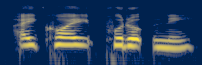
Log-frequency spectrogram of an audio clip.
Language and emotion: Manipuri, neutral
